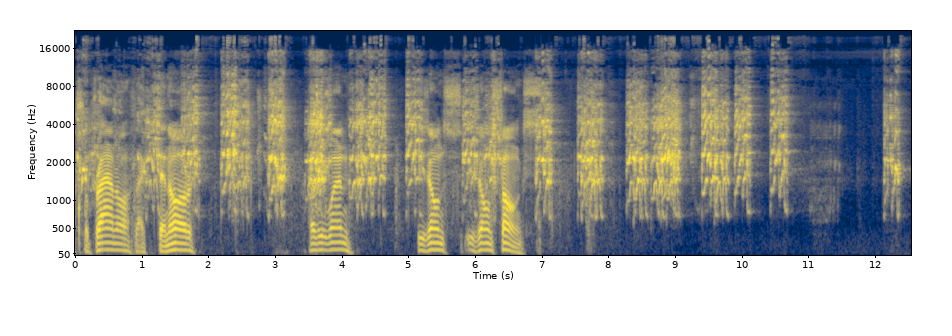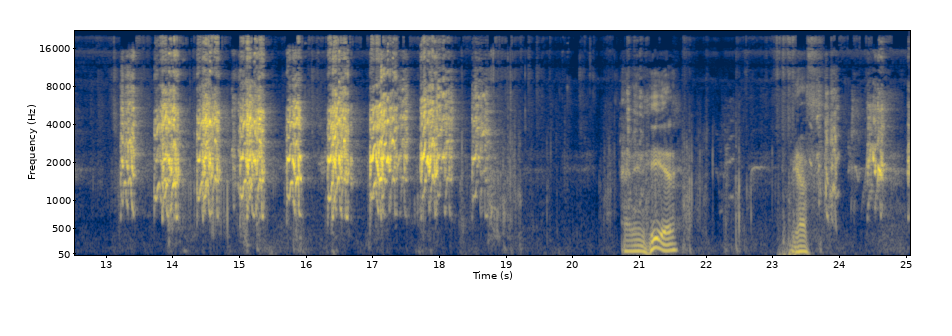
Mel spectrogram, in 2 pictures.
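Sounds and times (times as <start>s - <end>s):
parrots squawking: 0.0s - 12.6s, 13.2s - 19.1s, 23.6s - 25.0s.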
